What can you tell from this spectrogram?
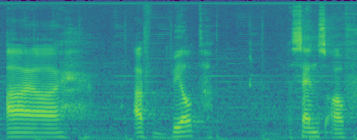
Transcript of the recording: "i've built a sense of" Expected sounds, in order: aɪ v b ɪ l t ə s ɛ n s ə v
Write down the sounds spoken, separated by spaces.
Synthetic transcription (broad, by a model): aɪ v b ɪ l t ə s ɛ n s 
